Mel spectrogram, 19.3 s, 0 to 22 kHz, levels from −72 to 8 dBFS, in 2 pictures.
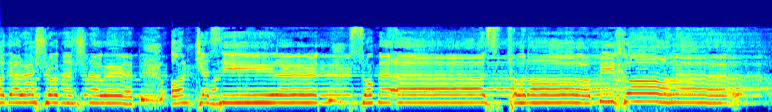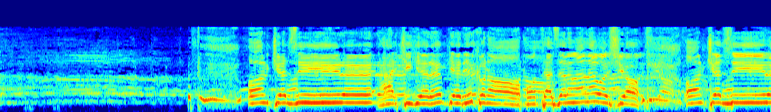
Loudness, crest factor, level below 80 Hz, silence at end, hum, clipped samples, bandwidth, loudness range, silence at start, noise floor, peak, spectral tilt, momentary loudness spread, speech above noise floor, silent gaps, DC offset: -10 LUFS; 10 dB; -48 dBFS; 0 s; none; under 0.1%; 9.4 kHz; 8 LU; 0 s; -31 dBFS; 0 dBFS; -3.5 dB/octave; 19 LU; 21 dB; none; under 0.1%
